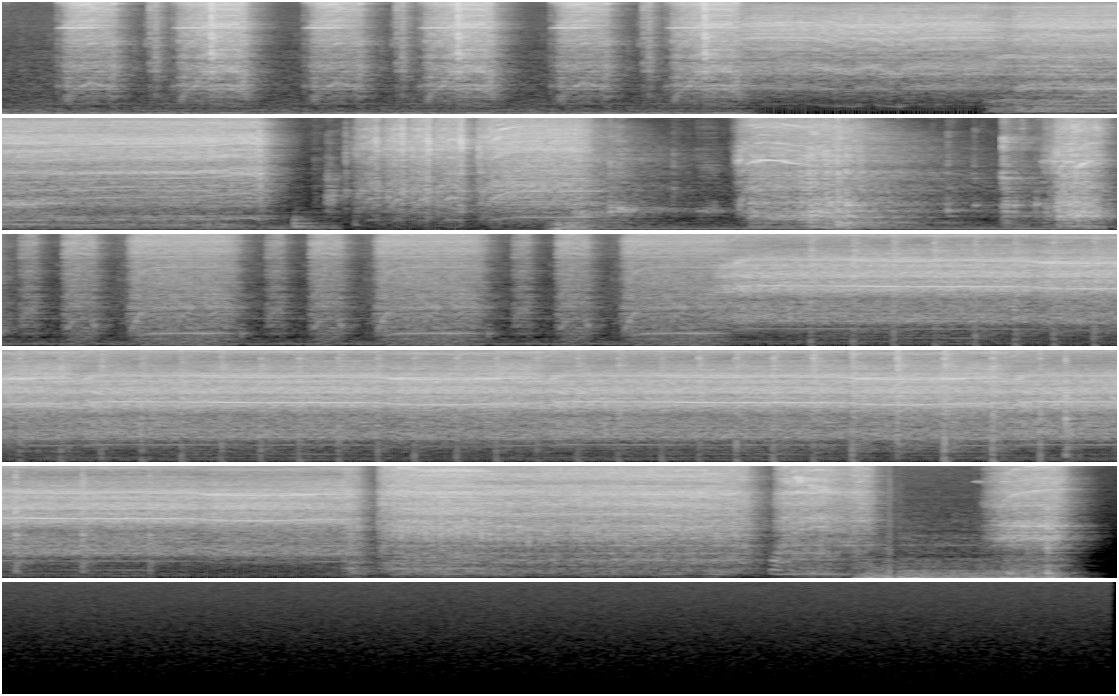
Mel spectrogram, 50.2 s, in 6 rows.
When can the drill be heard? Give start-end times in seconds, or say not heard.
0.0-41.5.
